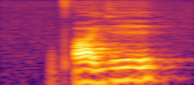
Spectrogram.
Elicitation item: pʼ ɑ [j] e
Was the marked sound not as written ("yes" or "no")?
no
